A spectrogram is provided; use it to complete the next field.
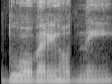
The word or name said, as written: dôveryhodný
